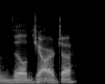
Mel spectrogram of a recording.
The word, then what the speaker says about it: Vildhjarta: Vildharta? Vildharta? – Yeah, Vildharta. – V-I-L-D-H-J-A-R-T-A.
